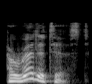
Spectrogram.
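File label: "hereditist", British English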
